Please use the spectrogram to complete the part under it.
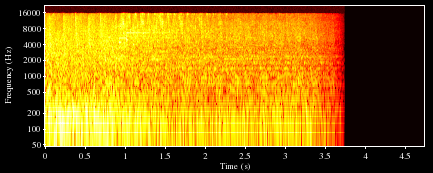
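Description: Electronic game music plays loudly.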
